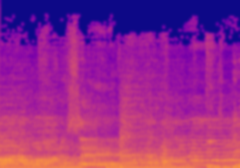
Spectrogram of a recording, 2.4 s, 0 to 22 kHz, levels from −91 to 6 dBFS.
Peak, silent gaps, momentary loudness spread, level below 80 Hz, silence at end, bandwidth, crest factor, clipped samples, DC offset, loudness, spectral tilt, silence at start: -4 dBFS; none; 2 LU; -34 dBFS; 0 s; over 20 kHz; 16 dB; under 0.1%; under 0.1%; -19 LUFS; -4.5 dB/octave; 0 s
